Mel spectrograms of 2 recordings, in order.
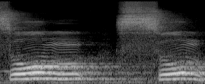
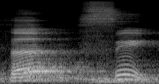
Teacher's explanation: bunyi huruf tsa ketika mengucapkannya tidak dengan bunyi desis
